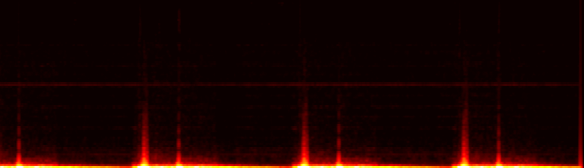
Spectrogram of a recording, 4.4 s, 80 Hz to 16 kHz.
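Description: Heartbeat sound effect: deep lub-dub double thumps, four beats about 1.2 s apart, each followed by a low rumble that fades away.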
